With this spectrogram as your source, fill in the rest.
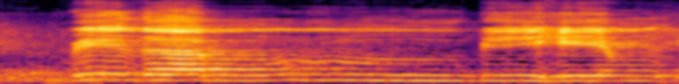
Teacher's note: تو نون ساکن کی آواز کو کیا کریں گے؟ میم ساکن میں بدل کر پڑھیں گے۔ · نون ساکن کے بعد با آیا ہے تو وہاں پہ غنہ کریں گے، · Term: اقلاب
